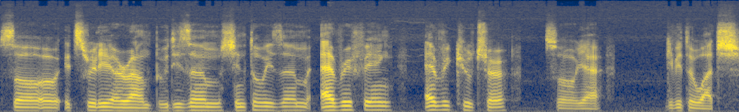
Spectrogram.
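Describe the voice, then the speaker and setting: With a French accent, a man speaks at a fairly low pitch and a fairly slow pace. His pitch varies in an ordinary way, over a quiet background. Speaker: video essayist. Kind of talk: casual panel discussion. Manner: hesitant, many fillers.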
